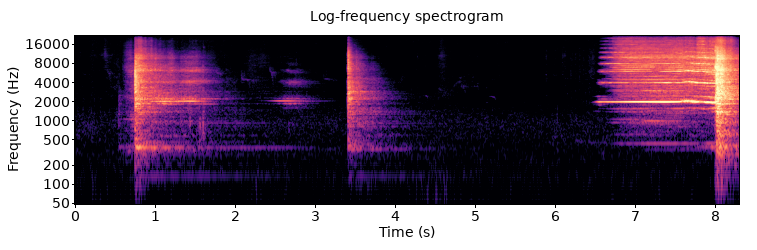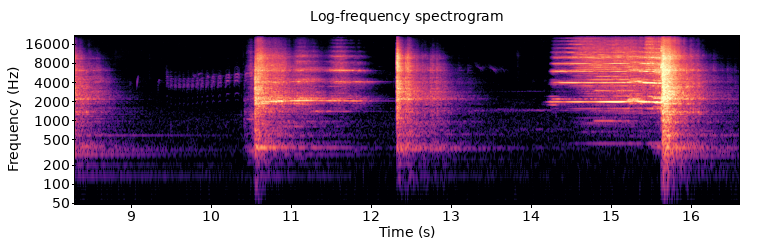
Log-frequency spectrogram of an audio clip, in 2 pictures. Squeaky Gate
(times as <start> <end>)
0.8 3.1, 6.5 8.4, 10.6 12.2, 14.2 16.4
